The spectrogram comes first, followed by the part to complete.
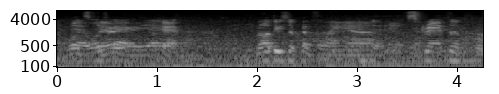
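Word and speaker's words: Wilkes-Barre: gonna have his placement Wilkes Bar, right? Barry. And then is that how you say it? I've heard different things. I think it's Barry. Wilkes Barre.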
